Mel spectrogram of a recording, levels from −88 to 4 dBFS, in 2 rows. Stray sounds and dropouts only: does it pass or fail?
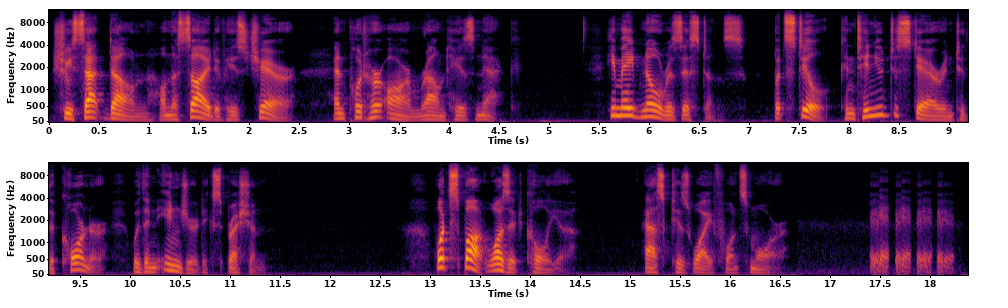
fail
